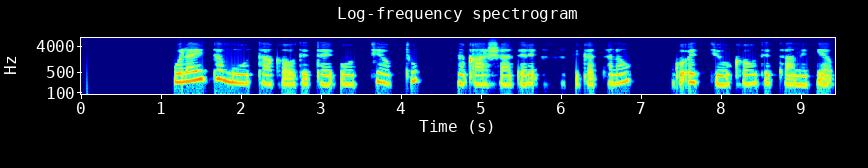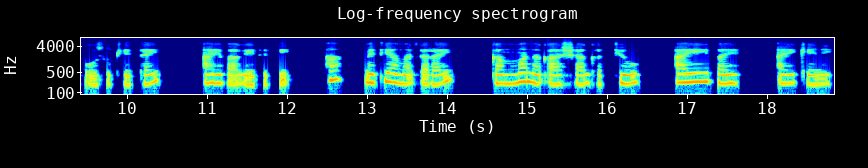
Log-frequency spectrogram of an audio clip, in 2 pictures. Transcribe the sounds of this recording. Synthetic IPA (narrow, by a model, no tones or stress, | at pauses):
wɔlɐjt̪ːɐmoːt̪ːaːkʰɐwɔt̪ɛt̪ːɐjo̞ːt̪ːɪjɐbt̪ːʊ | nɐkʼaːʃːaːd̪ɛɾɛʔɐsaːsɪɡɐt̪ʰːɐnɐw | ɡɔʔɛt̪ːɪjokʰɐwɔt̪ɛt̪ʰːaːmɛt̪ɪja̰ʔo̞ːsʊkʰe̞ːt̪ːɐj | ʔɐjba̰ːɡe̞̰ːt̪ʰɛt̪ːḛː | hɐ | mɛt̪ɪjamɐt͡ʃʼɐɾɐj | ɡ̥ɐmːɐnɐkʼaːʃːaːɡɐt̪ːɪjoː | ɐjbɐj | ɐjkʰeːneː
